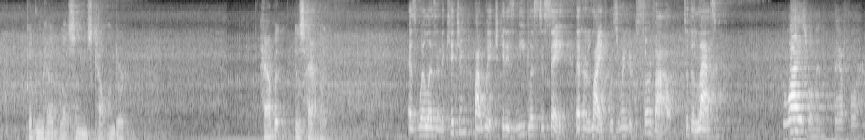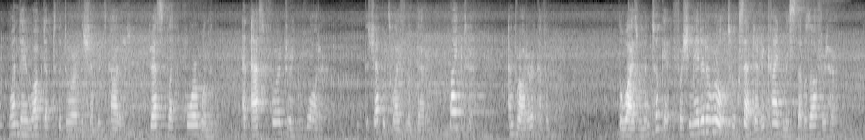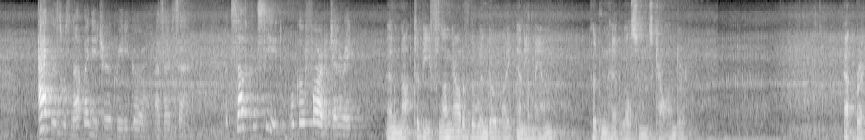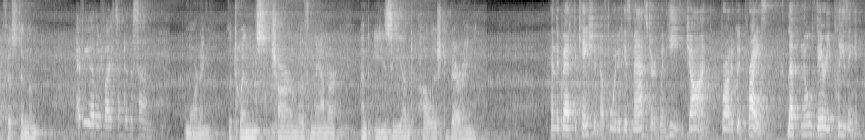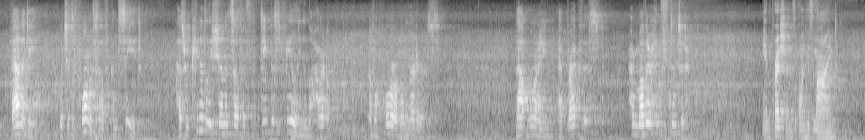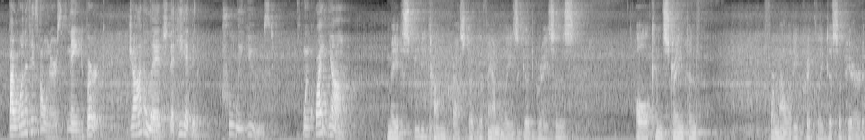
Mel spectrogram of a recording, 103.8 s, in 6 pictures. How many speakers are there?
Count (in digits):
3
